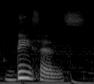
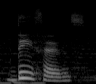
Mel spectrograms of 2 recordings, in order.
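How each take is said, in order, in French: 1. L'accent est sur la première syllabe. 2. L'accent est sur la première syllabe.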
